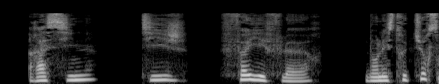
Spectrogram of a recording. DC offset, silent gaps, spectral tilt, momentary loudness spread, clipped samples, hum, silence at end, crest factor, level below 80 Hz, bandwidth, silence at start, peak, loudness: under 0.1%; 1.01-1.41 s, 1.95-2.13 s, 3.28-3.60 s; -4.5 dB/octave; 15 LU; under 0.1%; none; 0 s; 16 dB; -68 dBFS; 12 kHz; 0.3 s; -6 dBFS; -20 LUFS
